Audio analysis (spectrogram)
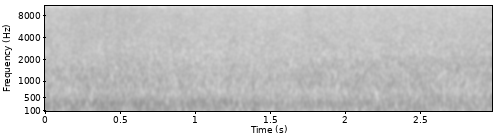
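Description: Heavy surf roars steadily, a dense rushing wash of storm waves with wind noise mixed in, continuous and loud without pause, and no voices.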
